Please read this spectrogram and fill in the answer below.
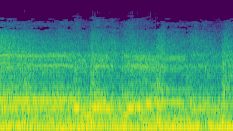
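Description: Punk rock band playing a song live: electric guitar, bass guitar and drum kit, with a bending melodic line wavering above the steady chords and drum hits. Rough recording made on basic equipment.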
